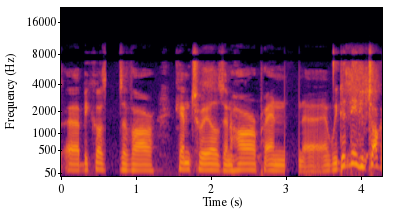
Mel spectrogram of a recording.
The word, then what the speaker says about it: HAARP: Let me just touch on HARP very quickly. The acronym, or the word HARP, it's spelled HAARP, stands for High Frequency Active Auroral Research Program.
